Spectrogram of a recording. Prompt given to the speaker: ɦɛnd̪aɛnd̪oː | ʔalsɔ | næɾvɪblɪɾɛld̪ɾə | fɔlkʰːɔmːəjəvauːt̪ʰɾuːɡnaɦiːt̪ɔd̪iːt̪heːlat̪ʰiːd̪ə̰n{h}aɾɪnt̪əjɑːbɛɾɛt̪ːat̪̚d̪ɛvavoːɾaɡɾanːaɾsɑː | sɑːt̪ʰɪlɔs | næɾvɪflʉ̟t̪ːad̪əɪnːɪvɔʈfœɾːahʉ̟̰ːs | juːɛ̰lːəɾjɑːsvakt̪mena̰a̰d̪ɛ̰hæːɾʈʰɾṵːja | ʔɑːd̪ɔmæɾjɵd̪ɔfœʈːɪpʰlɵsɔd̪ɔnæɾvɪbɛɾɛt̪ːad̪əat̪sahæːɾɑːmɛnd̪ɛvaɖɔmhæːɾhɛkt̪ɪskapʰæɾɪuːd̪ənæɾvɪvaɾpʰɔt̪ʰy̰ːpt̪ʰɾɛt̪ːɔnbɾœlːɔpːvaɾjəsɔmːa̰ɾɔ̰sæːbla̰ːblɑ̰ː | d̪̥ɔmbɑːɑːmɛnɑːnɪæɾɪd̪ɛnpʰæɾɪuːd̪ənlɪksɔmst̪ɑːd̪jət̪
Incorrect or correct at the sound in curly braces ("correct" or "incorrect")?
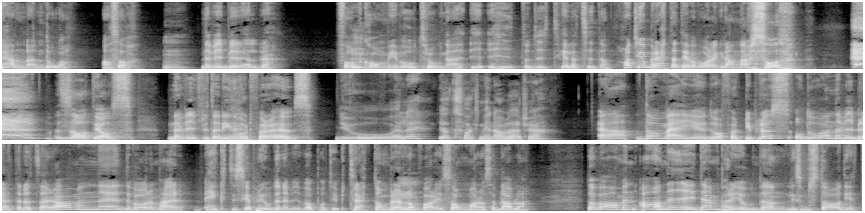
correct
